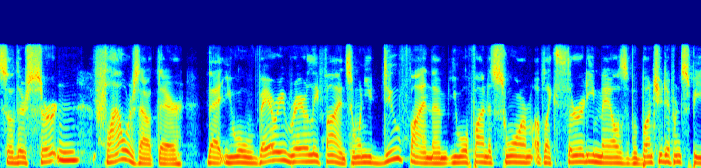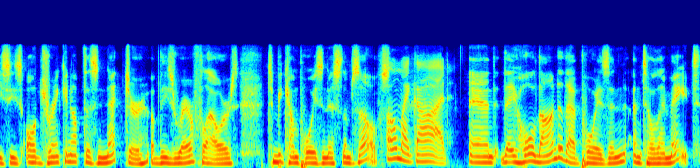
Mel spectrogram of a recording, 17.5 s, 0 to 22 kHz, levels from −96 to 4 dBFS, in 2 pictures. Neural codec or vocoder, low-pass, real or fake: none; 7.2 kHz; real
